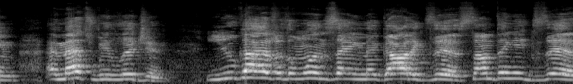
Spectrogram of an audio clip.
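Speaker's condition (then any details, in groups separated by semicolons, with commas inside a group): Cerebral palsy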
